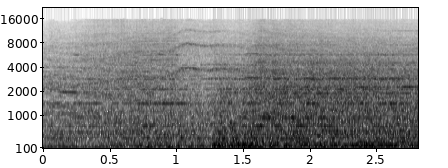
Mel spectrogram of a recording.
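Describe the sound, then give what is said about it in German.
A steady, rushing whoosh of an orchestral wind machine, a turning wooden drum rubbing against stretched cloth, in Richard Strauss's Alpine Symphony, broad and hissing, swelling slightly louder partway through over a low sustained rumble. “Windmaschine.”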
